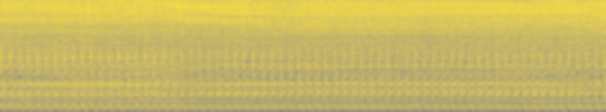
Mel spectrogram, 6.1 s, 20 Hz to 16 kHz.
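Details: 40-year-old 25hp American Kellogg 462 air compressor, before overhaul, running: steady, sharp knocking about 220 per minute over the drone; rod knock on 3 of 4 connecting rod bearings.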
